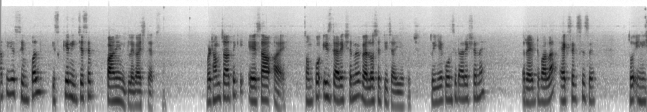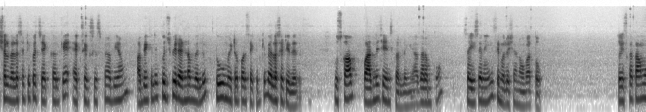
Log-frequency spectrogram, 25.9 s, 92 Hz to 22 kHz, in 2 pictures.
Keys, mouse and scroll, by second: 3.2-3.8 middle drag, 6.1-6.6 middle drag, 12.8 click, 14.5-19.2 drag, 21.3 click, 23.0-23.5 middle drag.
